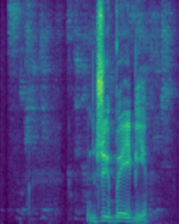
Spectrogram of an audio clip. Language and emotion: Russian, neutral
